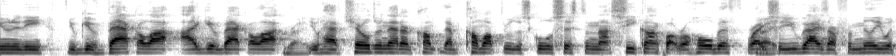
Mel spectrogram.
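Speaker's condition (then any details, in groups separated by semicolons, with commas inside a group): No condition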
